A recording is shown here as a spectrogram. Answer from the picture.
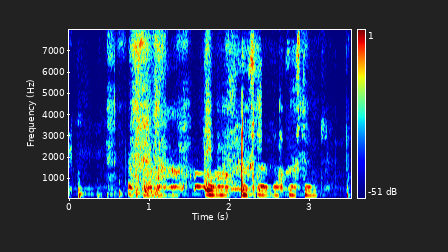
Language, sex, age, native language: Icelandic, male, 12, Icelandic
